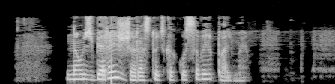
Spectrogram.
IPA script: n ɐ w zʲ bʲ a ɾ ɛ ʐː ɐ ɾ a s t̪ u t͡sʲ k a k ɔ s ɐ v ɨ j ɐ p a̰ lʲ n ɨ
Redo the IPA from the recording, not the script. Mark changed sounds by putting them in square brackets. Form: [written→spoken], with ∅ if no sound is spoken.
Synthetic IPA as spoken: n ɐ w zʲ bʲ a ɾ ɛ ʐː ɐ ɾ a s t̪ u t͡sʲ k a k ɔ s ɐ v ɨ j ɐ p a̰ lʲ [n→m] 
